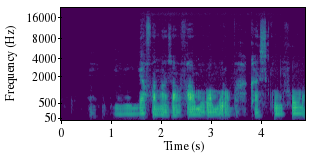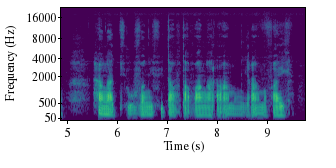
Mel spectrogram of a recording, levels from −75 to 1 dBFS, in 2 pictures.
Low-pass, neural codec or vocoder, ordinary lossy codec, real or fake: none; none; none; real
